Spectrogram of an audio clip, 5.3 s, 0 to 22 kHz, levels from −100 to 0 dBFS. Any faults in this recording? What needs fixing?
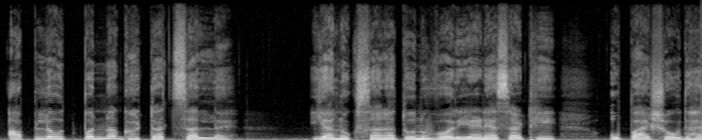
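Nothing to fix: no faults are audible anywhere in the speech.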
